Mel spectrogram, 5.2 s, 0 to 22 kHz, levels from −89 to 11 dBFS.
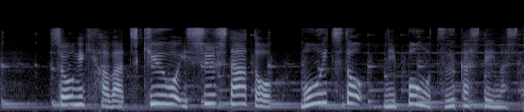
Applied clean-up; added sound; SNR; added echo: none; none; none; none.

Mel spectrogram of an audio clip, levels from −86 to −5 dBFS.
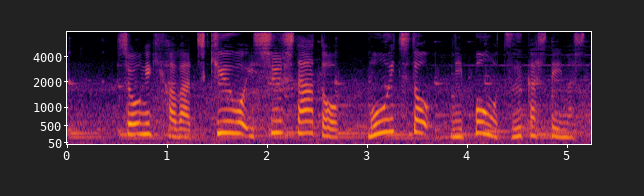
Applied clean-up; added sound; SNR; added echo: none; Train; 16 dB; none.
